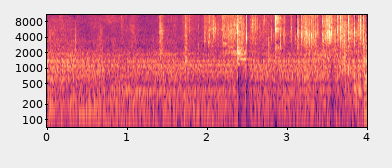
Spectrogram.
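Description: Steady machinery noise with a faint hum, with a few light clicks and knocks in the second half.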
